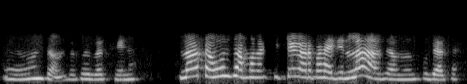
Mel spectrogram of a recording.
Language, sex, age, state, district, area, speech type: Nepali, female, 30-45, West Bengal, Darjeeling, rural, conversation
